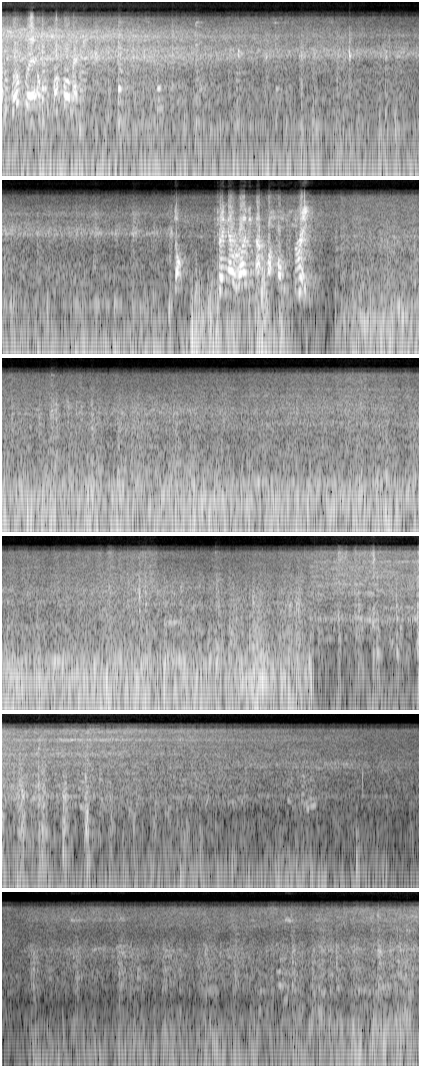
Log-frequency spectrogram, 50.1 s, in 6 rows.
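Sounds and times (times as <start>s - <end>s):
train wheels rumbling on rail: 0.0s - 50.0s
wheels clicking over rail joints: 41.5s - 50.0s.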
